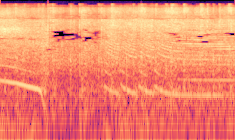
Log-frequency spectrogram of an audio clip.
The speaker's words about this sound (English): We just want to do a minute of this for you nurses. Everything you do for us. There you go. Yeah. Nice round of applause and some other stuff.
